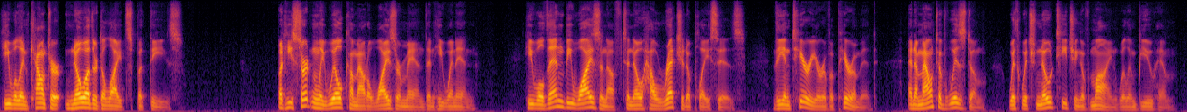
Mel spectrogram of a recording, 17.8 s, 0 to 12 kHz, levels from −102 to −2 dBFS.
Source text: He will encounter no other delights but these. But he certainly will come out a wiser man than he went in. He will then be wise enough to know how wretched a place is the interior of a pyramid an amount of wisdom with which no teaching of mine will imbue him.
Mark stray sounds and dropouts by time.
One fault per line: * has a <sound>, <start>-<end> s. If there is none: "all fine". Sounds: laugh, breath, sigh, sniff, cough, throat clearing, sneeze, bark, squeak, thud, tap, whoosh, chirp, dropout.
all fine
